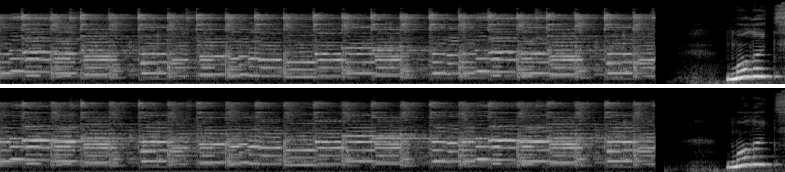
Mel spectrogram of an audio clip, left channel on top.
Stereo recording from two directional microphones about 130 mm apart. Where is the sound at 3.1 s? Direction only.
5° left (ahead or behind).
